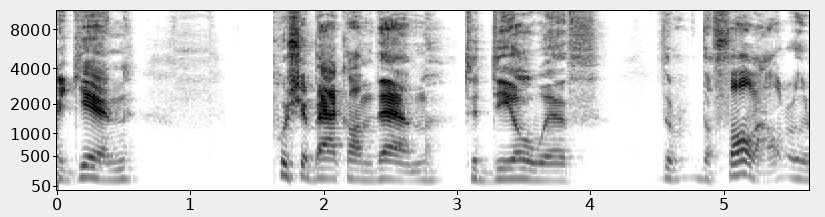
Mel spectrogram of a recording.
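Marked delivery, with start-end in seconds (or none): none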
